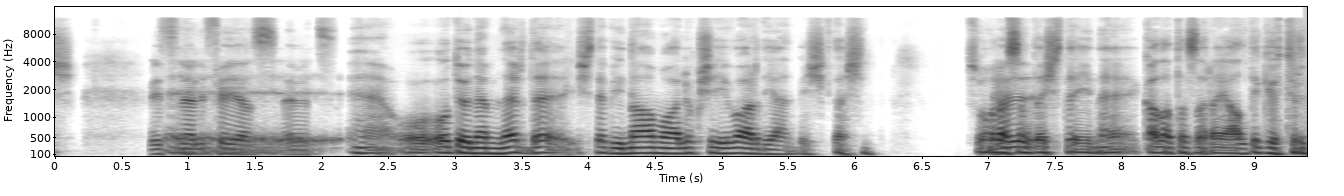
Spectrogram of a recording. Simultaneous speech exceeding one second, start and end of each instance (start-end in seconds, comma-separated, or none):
0.8-2.1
